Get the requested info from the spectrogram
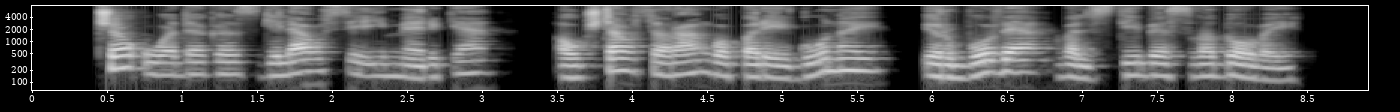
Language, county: Lithuanian, Kaunas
